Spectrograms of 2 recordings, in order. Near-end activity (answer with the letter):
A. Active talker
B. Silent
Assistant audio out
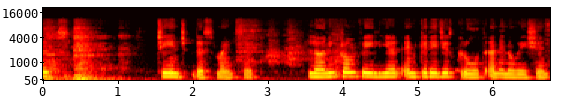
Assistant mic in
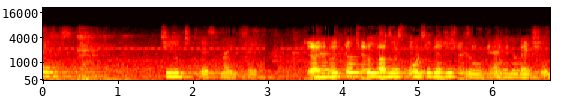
A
